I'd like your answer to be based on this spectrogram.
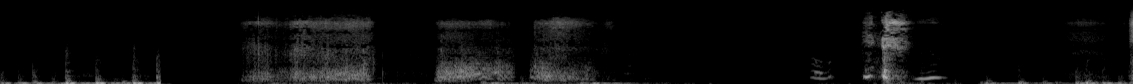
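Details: Three forceful sneezes in a row with short sniffs and gasps between, then another sneeze: a sneezing fit from a female with a bad head cold and an unbearable nasal tickle.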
